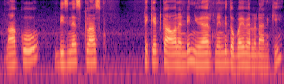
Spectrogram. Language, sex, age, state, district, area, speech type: Telugu, male, 30-45, Andhra Pradesh, N T Rama Rao, urban, spontaneous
